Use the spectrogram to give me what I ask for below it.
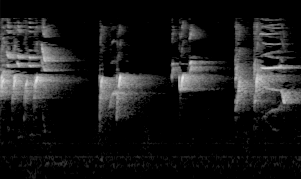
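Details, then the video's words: Algerian goldfinch singing four short bright twittering phrases about a second apart, each a burst of high, slightly buzzy notes that fades away with a ringing echo. "Chardonneret algérienحسون. مقنين"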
